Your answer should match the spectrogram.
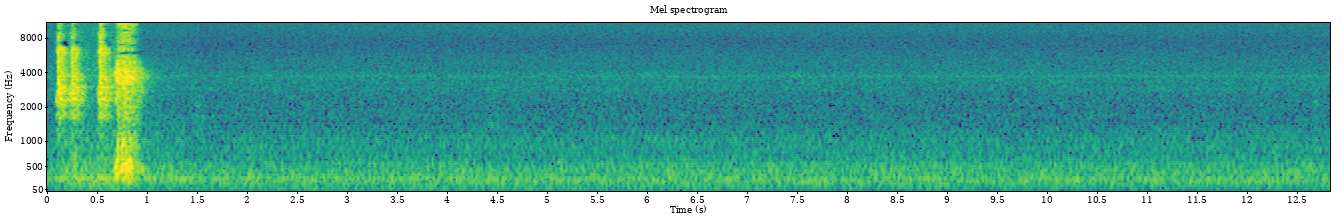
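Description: Three quick handling noises in the first second as a plastic hand mirror is picked up, then only a faint steady room hiss.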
